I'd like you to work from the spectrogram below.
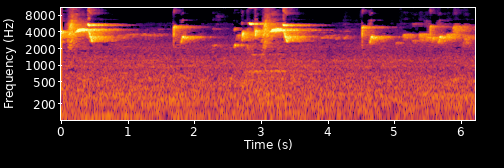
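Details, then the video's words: A European goldfinch sings a golden-throat style song meant for teaching young birds: an opening buzzy twittering burst followed by shorter chirped phrases and trills at irregular intervals, clear and high-pitched. "تغريد رهيب طائر الحسون حنجورة دهبية لتعليم طيور الحسون"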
